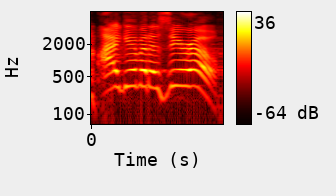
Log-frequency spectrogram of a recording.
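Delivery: put-on a sulky child shouting his verdict at his dad; kid shouting. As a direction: yell it from the back seat like a defiant kid. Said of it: "I shouted".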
